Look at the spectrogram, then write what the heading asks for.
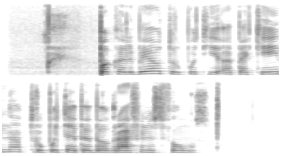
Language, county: Lithuanian, Vilnius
